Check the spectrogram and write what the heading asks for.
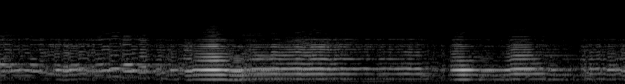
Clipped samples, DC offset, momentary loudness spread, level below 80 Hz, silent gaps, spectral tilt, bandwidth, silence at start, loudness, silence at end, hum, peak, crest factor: under 0.1%; under 0.1%; 16 LU; -80 dBFS; none; -1 dB/octave; 6.4 kHz; 0 s; -35 LUFS; 0 s; none; -16 dBFS; 20 dB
